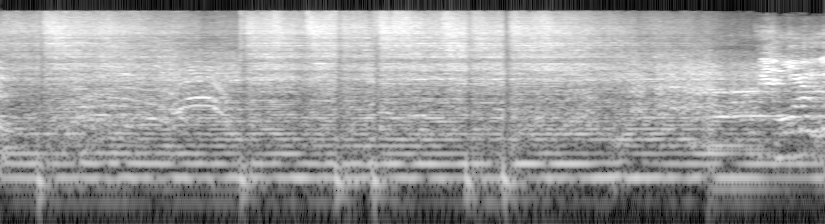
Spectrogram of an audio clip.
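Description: A live heavy rock band playing loud through a PA: a sustained, distorted guitar and bass chord with drum hits over it.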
